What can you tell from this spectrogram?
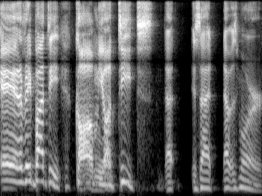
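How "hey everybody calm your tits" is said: high, slow put-on French accent. Retelling how a theater director addressed the crowd, in a French accent. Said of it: "French accent".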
